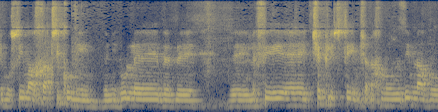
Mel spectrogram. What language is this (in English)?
Hebrew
